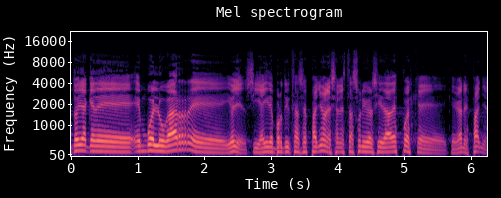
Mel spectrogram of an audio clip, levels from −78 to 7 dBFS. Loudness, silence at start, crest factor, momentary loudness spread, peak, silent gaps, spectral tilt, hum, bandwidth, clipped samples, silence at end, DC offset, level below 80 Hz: -21 LUFS; 0 s; 16 dB; 10 LU; -4 dBFS; none; -6 dB/octave; none; 12 kHz; under 0.1%; 0 s; under 0.1%; -56 dBFS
